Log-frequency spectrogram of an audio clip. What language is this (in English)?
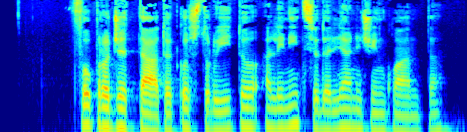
Italian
